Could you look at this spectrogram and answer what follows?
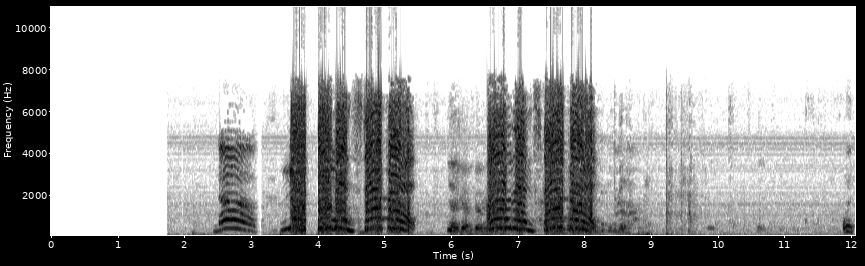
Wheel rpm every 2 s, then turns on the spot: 30, 0, 0, 0, 0, 0.
none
